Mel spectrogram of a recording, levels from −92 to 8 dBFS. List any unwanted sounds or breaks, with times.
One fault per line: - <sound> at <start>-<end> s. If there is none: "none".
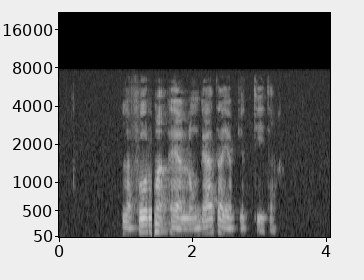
- dropout at 1.4-1.4 s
